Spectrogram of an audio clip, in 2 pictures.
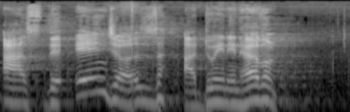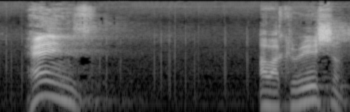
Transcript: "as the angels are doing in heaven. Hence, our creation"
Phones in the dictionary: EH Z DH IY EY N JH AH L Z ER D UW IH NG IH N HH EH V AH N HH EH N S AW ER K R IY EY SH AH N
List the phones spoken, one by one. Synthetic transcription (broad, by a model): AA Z DH IY EY N JH AH L Z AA D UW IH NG IH N HH EH V AH N HH EH N S AW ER K R IY EY SH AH N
